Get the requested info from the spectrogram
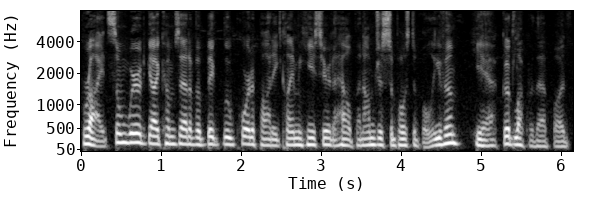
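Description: A man's voice: on the high side, fast talker, mellow, lightly acted. A man playing a distrustful, emotionally broken young man in a fan audio drama, sarcastic and defensive. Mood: suspicious, defensive.

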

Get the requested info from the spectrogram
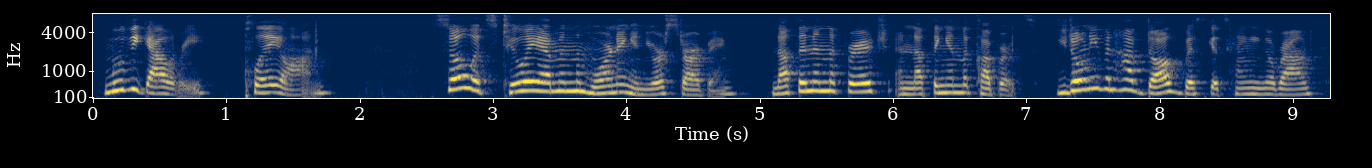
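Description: A woman with a high-pitched voice performs scripted commercial copy. Her delivery is that of a voice-over artist, polished and conversational, pitched to sell to the listener. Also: expressive, brisk. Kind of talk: scripted advertising read.

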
